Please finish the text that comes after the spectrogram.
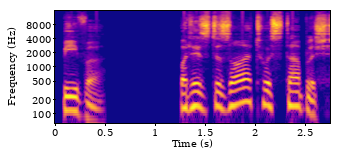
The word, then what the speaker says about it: Belvoir: Rutland invited him to Belvoir Castle which clous told him gentleman pronounce Beaver but his desire to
